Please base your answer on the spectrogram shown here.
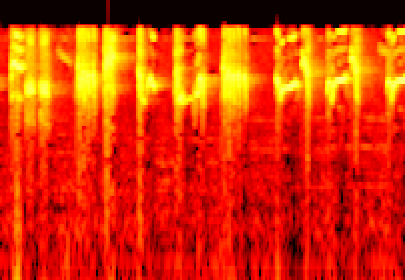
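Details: Long-tailed shrike singing a tutor track meant for young cendet in training: a jumbled mix of harsh rasping bursts and short whistled notes that slide downward, loud and irregular.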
